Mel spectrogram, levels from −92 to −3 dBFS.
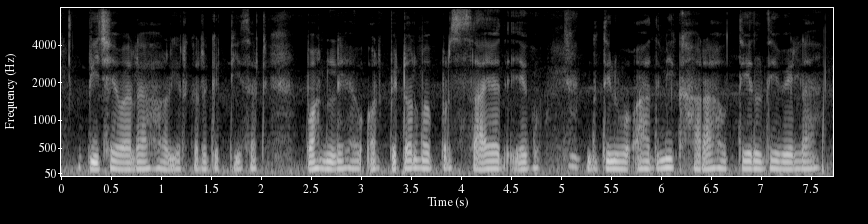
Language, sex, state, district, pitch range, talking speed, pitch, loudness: Bajjika, male, Bihar, Vaishali, 130-140 Hz, 170 wpm, 135 Hz, -28 LUFS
